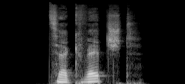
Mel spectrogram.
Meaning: 1. past participle of zerquetschen 2. inflection of zerquetschen: second-person plural present 3. inflection of zerquetschen: third-person singular present
- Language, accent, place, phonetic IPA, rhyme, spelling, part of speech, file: German, Germany, Berlin, [t͡sɛɐ̯ˈkvɛt͡ʃt], -ɛt͡ʃt, zerquetscht, verb, De-zerquetscht.ogg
